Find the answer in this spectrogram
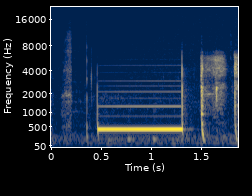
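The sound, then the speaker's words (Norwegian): A steady electronic telephone ringing tone, heard while placing a phone call, holds for nearly a second, clean and fairly loud, flanked by brief clicks and faint noises; no one speaks. “Jeg ringer til bemor med en gang.”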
